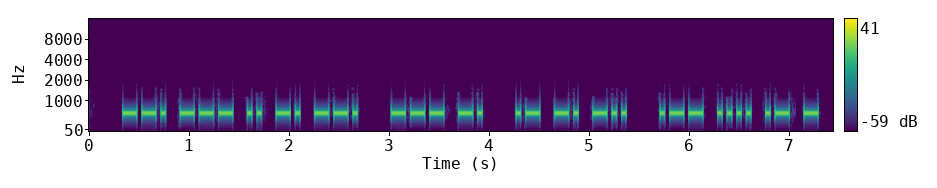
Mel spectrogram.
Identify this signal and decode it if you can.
Morse code, heard as a keyed tone, about 25 wpm, 600 Hz. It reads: GOING ON AND WHAT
